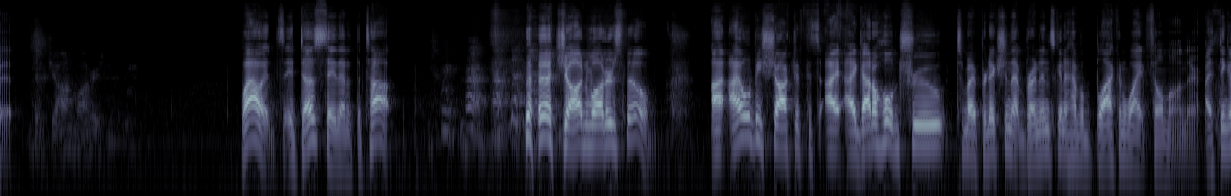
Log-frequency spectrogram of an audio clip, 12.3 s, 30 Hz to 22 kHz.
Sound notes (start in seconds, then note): 4.6 audience laughing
